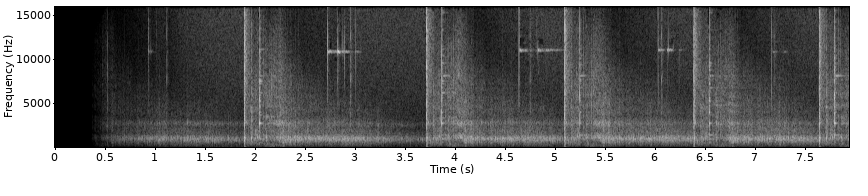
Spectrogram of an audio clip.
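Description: Handgun fired five times in slow, deliberate shots about one and a half seconds apart over a steady hiss, with a brief high ring after each shot.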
